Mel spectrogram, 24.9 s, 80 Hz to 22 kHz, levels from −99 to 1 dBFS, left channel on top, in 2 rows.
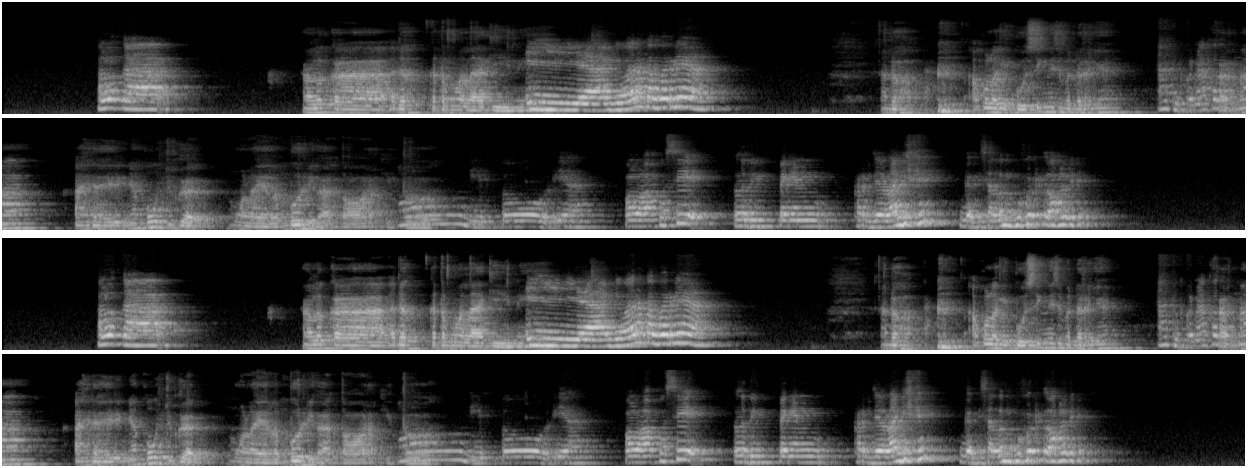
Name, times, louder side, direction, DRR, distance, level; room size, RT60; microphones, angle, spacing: voice 1, 0.9-1.7 5.2-7.1 11.5-12.6 16.4-18.3 18.7-19.4 19.7-23.3, right 2 dB, 25° right, -3 dB, 2.5 m, -28 dB
voice 2, 3.0-5.5 8.8-11.1 12.2-12.7 13.2-16.2 16.4-16.8, right 2 dB, 65° right, -1 dB, 2.3 m, -32 dB
12.5 x 8.7 x 3.4 m, 0.70 s
head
